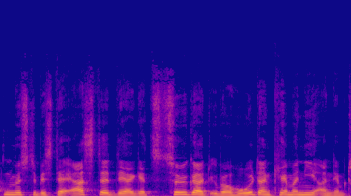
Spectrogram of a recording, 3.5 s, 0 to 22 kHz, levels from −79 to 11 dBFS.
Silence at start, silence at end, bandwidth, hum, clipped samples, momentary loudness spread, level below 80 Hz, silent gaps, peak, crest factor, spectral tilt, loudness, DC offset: 0 s; 0 s; 14.5 kHz; none; under 0.1%; 6 LU; -52 dBFS; none; -4 dBFS; 16 dB; -6 dB/octave; -20 LUFS; under 0.1%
